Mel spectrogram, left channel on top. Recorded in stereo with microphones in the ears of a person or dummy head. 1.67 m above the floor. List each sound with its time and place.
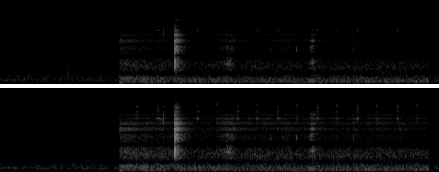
1.2 s ticking: 20° right (ahead or behind)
